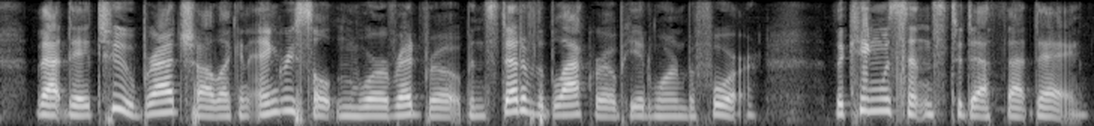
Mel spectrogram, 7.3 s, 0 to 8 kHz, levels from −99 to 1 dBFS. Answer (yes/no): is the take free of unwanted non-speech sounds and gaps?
yes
